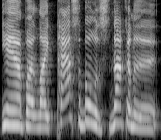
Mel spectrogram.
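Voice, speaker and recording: A woman giving casual, slangy reaction commentary as the host of a video, in an animated, informal way. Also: sits high, moderate pace, soft background music.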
